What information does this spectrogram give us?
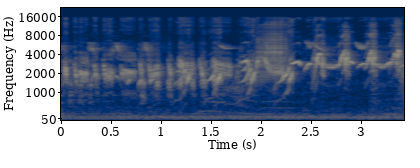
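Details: Chinese hwamei, caged for three months, gives a busy mix of rapid chattering notes and quick rising whistles, ending in a series of fast, bouncing phrases.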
